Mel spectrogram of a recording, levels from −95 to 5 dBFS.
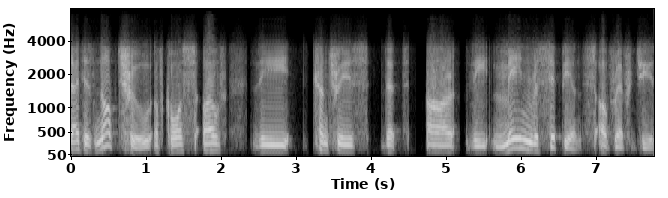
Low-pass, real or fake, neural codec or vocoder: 7.2 kHz; fake; codec, 16 kHz in and 24 kHz out, 1 kbps, XY-Tokenizer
